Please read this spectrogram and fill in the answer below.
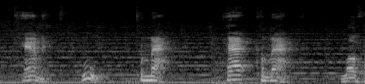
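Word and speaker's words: Cammack: Kamak.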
